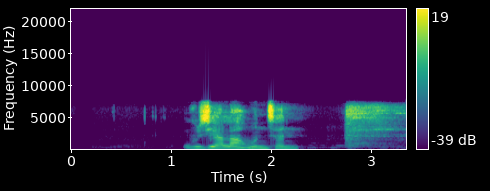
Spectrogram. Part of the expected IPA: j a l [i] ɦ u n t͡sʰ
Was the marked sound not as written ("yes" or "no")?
yes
